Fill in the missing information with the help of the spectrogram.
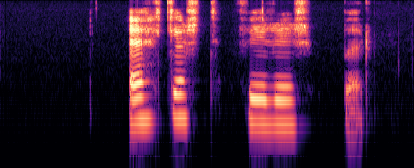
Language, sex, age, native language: Icelandic, male, 8, Icelandic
